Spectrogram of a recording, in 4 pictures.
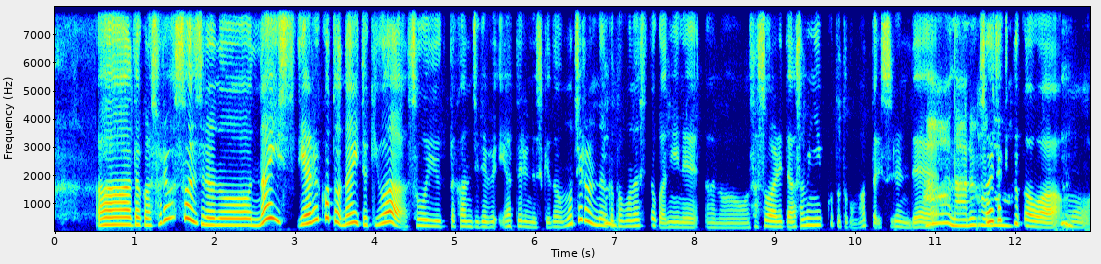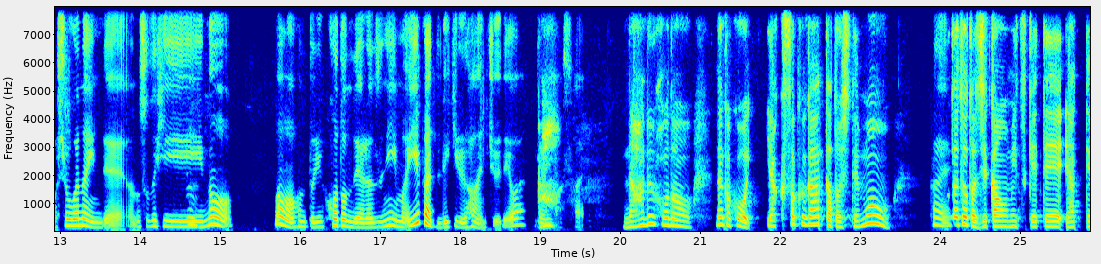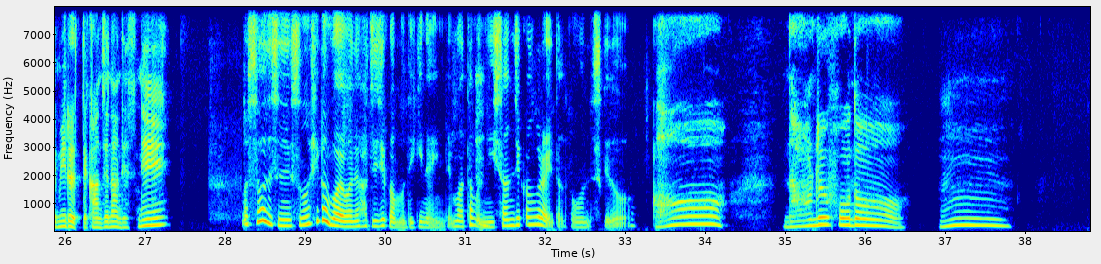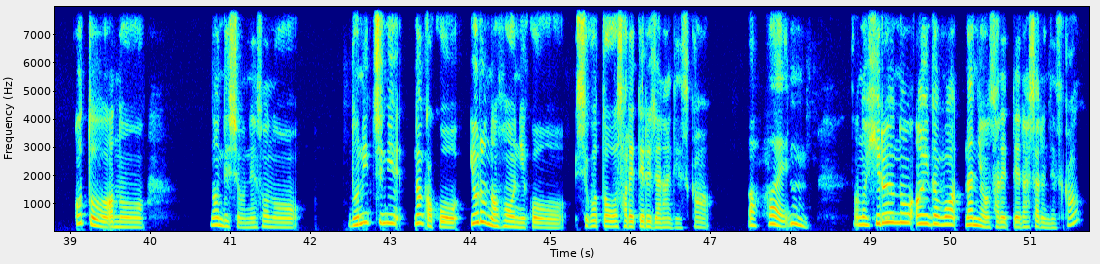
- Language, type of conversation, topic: Japanese, advice, 週末に生活リズムを崩さず、うまく切り替えるにはどうすればいいですか？
- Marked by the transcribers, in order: static; distorted speech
